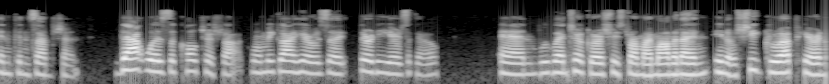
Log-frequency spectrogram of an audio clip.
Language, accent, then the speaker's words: English; Kenya; also born or lived in South Africa; I was raised in Kenya and South Africa, and it was South Africa. I was in my more becoming an adult teenager kind of thing at that point.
